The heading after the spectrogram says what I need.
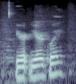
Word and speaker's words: Uruguay: with the what ok uruguay uruguay that's how you pronounce it and try to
